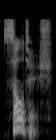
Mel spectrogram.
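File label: "saltish", British English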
